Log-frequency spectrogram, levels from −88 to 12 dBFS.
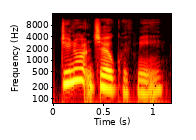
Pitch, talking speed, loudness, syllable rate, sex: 200 Hz, 255 wpm, -17 LUFS, 4.9 syllables/s, female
